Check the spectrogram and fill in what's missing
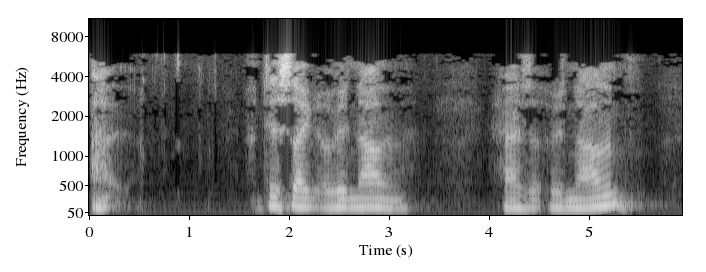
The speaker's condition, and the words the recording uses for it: Stroke. I had a stroke about a year ago, so I have to speak a little slowly because one side of my face is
